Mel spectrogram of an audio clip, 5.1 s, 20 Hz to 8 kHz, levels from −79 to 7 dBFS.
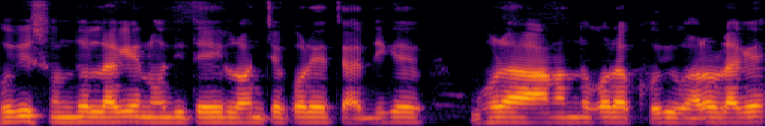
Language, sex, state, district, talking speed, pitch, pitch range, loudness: Bengali, male, West Bengal, Kolkata, 155 wpm, 120 Hz, 115-120 Hz, -16 LUFS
